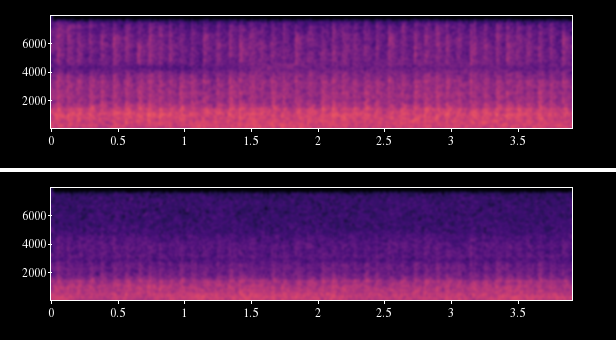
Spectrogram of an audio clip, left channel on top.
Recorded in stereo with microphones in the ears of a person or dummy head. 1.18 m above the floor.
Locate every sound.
0.0 s an engine running: 80° left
